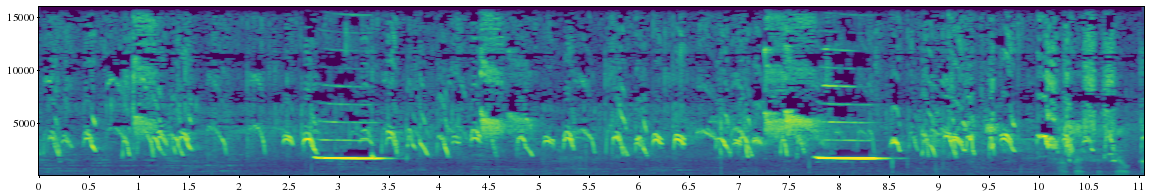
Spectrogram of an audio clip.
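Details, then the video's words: Brown tinamou whistling a pure, level note of about half a second twice, about five seconds apart, the second louder, over constant high twittering of many small birds. "O belo canto da inhambu/nambu preta"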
